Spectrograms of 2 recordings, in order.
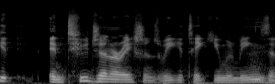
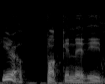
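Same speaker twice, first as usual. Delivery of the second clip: muttered under breath, much lower and quieter; 2 semitones lower, 9 dB quieter than usual. Acting out a friend's reaction to a dog's name, muttered under breath. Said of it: "Under his breath".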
